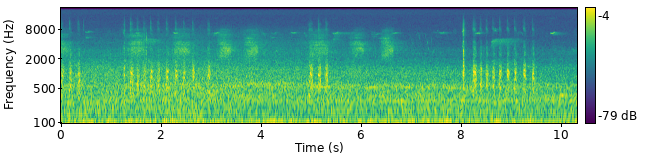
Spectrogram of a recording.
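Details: A fox squirrel in a Monterey pine in California's Del Monte Forest sounds the alarm to defend itself and its territory: short trains of rapid sharp ticks in two bursts, against steady low traffic-like rumble and occasional high bird notes.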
